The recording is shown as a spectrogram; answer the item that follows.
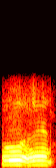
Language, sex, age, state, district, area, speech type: Marathi, female, 30-45, Maharashtra, Hingoli, urban, conversation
